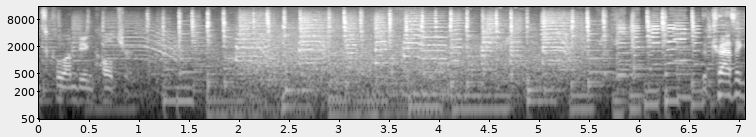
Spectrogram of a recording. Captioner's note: horns honking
